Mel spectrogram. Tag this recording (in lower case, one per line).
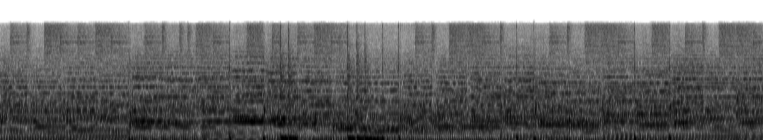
music
funny music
